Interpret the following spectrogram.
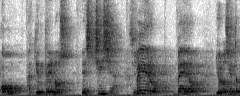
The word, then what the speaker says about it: Ciccia: porque te cuento que en Uruguay también me pronunciaban Cicha o Cicia, entonces ya uno se va acostumbrando, aunque ya cuando adquirí un poco más de conciencia, he tratado de instalar el apellido como se pronuncia, pero sí me siento más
